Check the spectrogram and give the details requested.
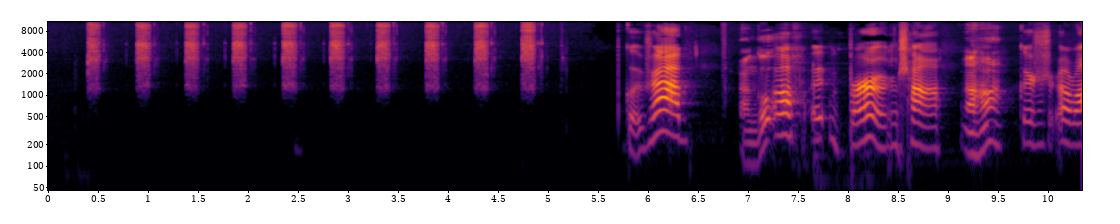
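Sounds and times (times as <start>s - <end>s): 
small homeopathic spray pump being pressed: 0.4s - 5.1s
speech: 5.8s - 10.3s.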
